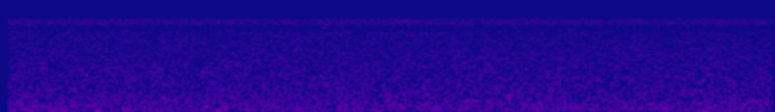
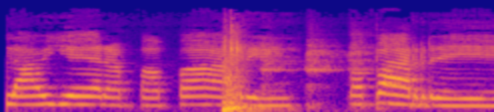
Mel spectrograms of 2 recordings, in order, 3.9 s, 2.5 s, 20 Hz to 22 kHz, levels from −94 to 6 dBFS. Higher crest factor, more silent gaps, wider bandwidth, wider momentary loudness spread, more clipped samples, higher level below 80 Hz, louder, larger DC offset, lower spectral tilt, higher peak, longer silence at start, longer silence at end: about the same, 14 dB vs 18 dB; neither; second, 11.5 kHz vs 16 kHz; second, 0 LU vs 10 LU; neither; second, -88 dBFS vs -36 dBFS; second, -68 LUFS vs -17 LUFS; neither; second, -2 dB/octave vs -5 dB/octave; second, -56 dBFS vs 0 dBFS; about the same, 0 s vs 0.05 s; about the same, 0 s vs 0 s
